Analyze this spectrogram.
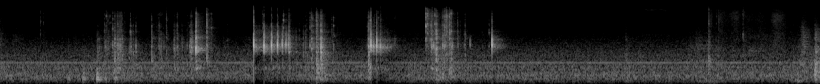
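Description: A makeup brush brushes softly against skin.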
